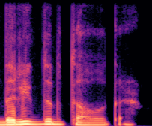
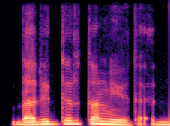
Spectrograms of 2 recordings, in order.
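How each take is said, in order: First: दरिद्रता with short first a, da-rid-ra-ta; correct form said. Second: दारिद्रता with long first आ, daa-rid-ra-ta; wrong spelling said. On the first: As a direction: say दरिद्रता with a short opening vowel. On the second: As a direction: say दारिद्रता stretching the first vowel as the wrong form. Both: Shown as a demonstration.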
